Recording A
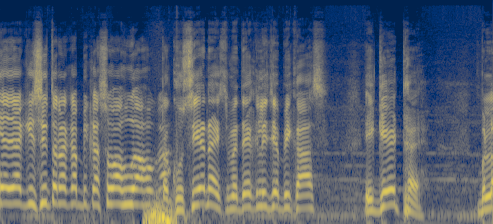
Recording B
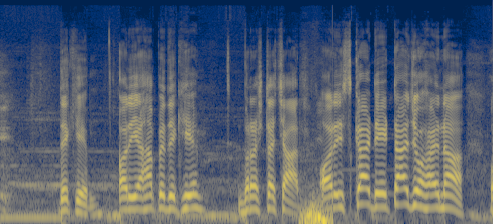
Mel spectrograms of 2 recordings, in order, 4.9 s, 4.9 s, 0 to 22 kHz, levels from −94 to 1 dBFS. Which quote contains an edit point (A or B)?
B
